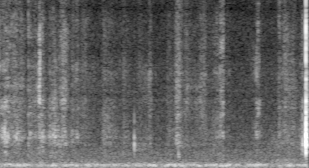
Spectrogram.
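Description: Paper is folded and pressed down by hand, making faint, close rustling and soft scraping with a few light taps, continuous and quiet, ending in a sharp pat.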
